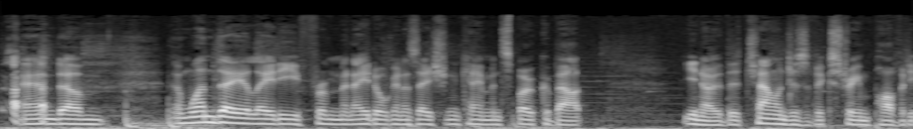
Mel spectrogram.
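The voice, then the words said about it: Australian accent. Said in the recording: “I grew up in Melbourne, Australia, as you can probably hear from my accent.”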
